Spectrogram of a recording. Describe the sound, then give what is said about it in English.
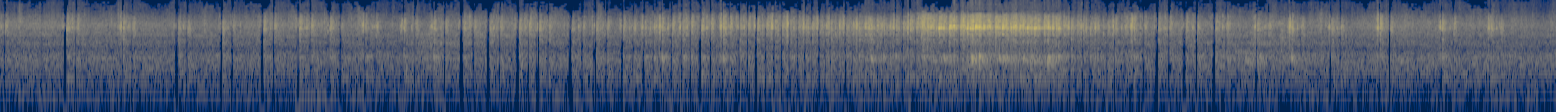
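Rapid, dense crackle of a Geiger counter clicking steadily near a sample of normal, unpurified uranium, then swelling into a louder, faster burst of clicks partway through as the sample is moved closer to the counter, before settling back to its earlier rate. No one speaks. “You can hear the counter clicking faster as I move the sample closer to the counter.”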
